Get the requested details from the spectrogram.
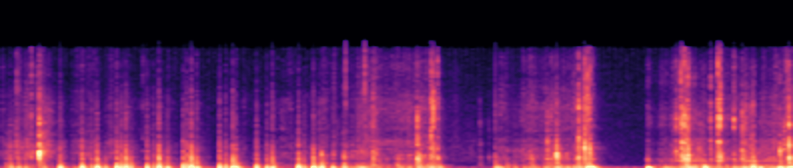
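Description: Long nails tap and scratch across an inflated red mylar foil heart balloon held hollow in both hands. Quick, dry taps with a hollow low thump and bright crinkly crackle follow one another rapidly and die away at once. Brief softer scratching stretches near the middle and end break up the tapping.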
